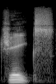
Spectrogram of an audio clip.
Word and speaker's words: Jacques: Spelled, you know, Jacques or Jacques, but I believe he pronounces it Jakes.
